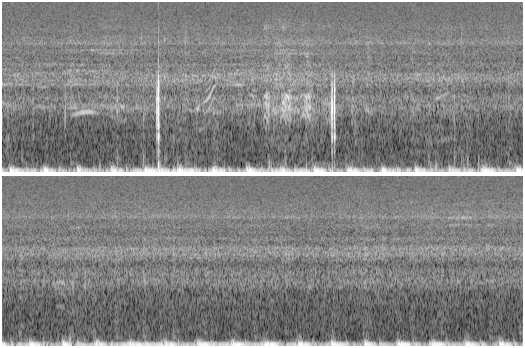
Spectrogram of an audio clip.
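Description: Wind buffeting a GoPro's microphone high on a building's edge: a loud, low, rapidly fluttering rumble, with two sharp clicks, one about a second and a half in and one about three seconds in.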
